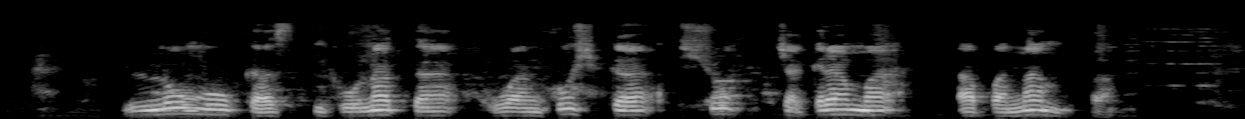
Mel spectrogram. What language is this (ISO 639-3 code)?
qup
